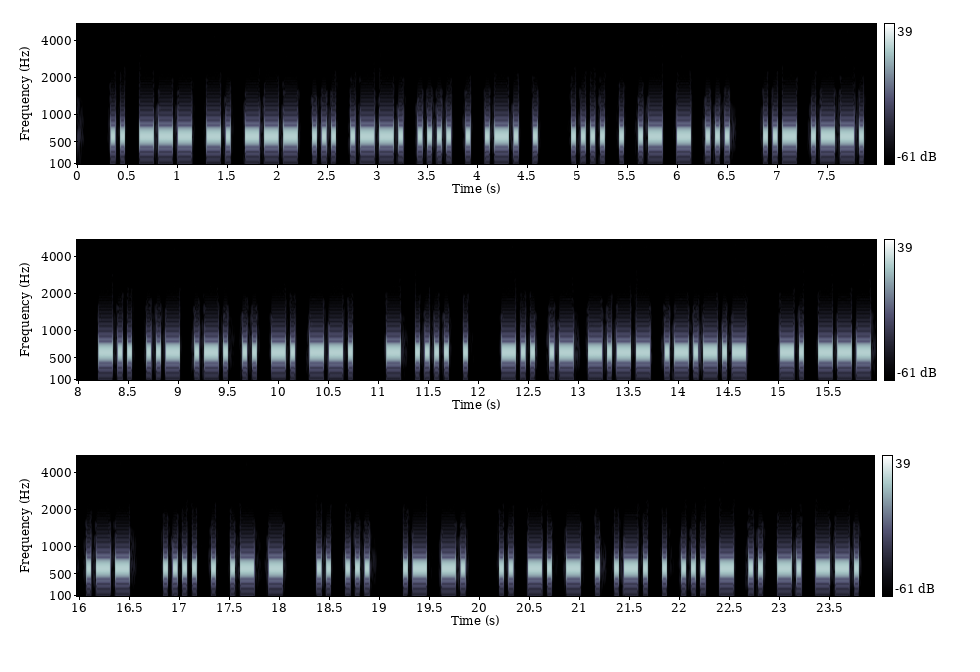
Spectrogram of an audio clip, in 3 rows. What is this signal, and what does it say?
Morse code, heard as a keyed tone, about 25 wpm, 600 Hz. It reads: IONOSPHERE HEATS UP DURING THE DAY. NOW HEAT IS AN INTERESTING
